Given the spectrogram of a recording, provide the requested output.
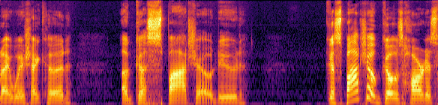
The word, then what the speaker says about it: gazpacho: A gazpacho, dude.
